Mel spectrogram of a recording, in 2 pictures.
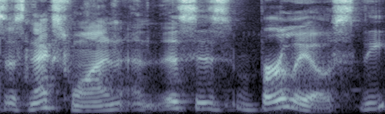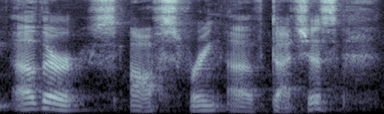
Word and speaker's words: Berlioz: I can at least pronounce this next one. This is Berlioz, the other offspring of Duchess.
